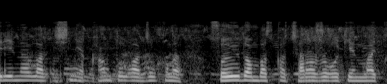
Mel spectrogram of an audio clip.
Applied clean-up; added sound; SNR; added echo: none; none; none; none.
